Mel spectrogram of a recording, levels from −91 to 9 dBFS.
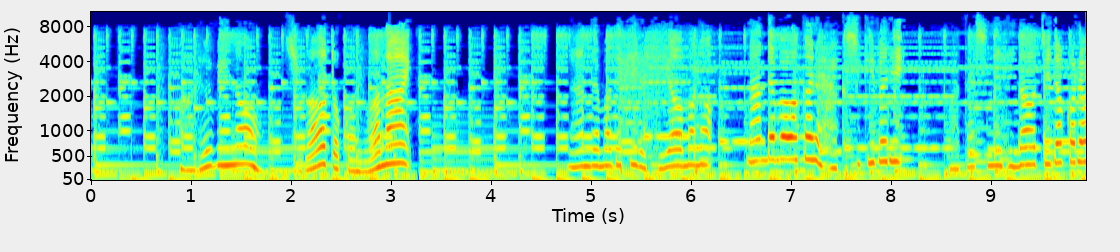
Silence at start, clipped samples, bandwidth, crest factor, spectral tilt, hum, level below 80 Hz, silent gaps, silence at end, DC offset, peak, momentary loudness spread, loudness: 0 s; under 0.1%; 10.5 kHz; 18 dB; -4.5 dB/octave; none; -32 dBFS; none; 0 s; under 0.1%; 0 dBFS; 12 LU; -18 LUFS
